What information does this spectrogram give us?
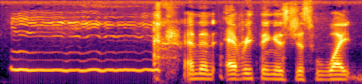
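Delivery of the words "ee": very high, thin sustained "eee"; imitated ringing noise. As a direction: imitate ears ringing after a crash. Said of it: "all you hear is".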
